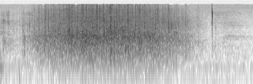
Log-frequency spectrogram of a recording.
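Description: Audience applauding: the clapping swells up over about a second and dies away after about three seconds. A single sharp click follows near the end.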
